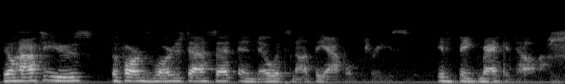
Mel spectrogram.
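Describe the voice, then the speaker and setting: A man with a slightly high voice co-hosts a casual panel podcast. He talks in a teasing, loosely profane way among friends. The audio is a bit dull and lo-fi. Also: fairly even intonation, moderate pace. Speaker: podcast host. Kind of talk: casual panel chat about fan fiction.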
